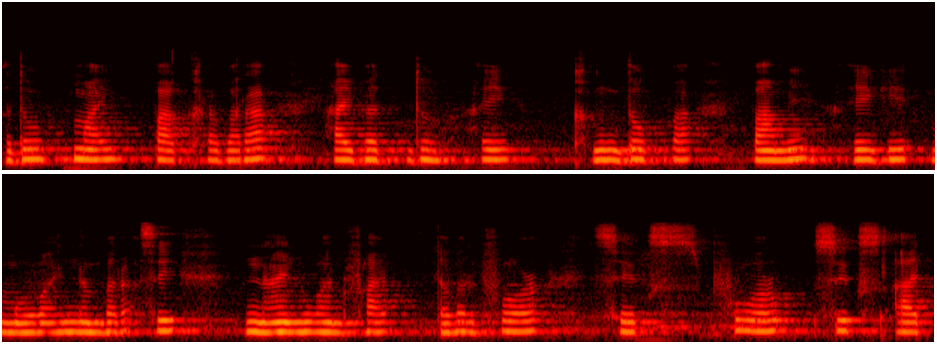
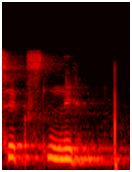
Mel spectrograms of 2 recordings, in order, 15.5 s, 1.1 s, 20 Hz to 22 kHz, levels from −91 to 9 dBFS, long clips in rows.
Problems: background sounds at intervals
